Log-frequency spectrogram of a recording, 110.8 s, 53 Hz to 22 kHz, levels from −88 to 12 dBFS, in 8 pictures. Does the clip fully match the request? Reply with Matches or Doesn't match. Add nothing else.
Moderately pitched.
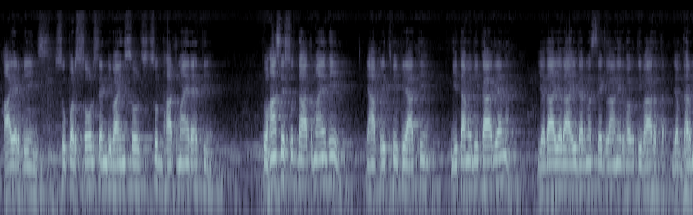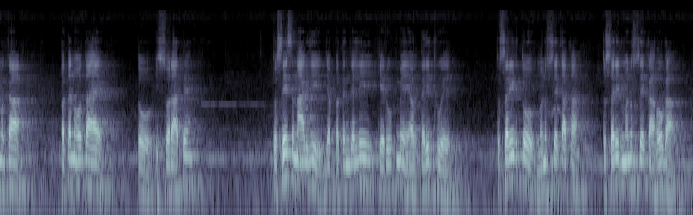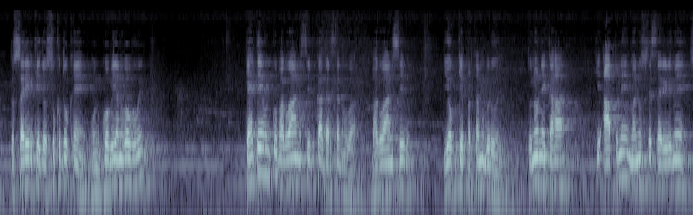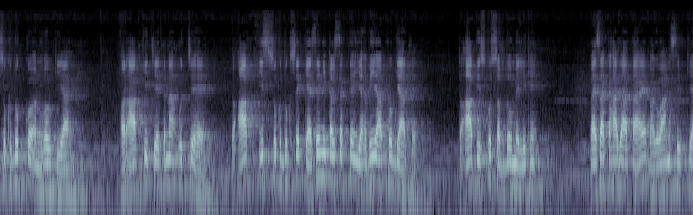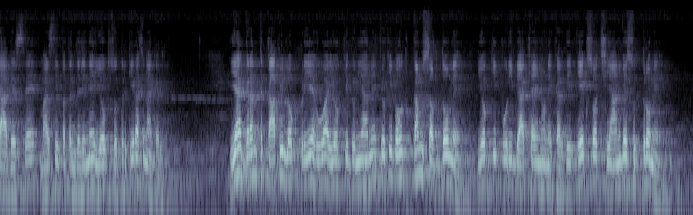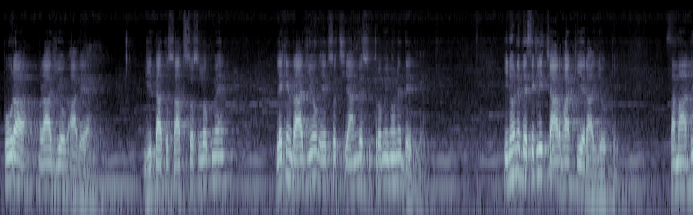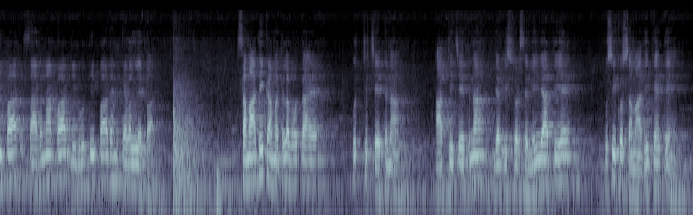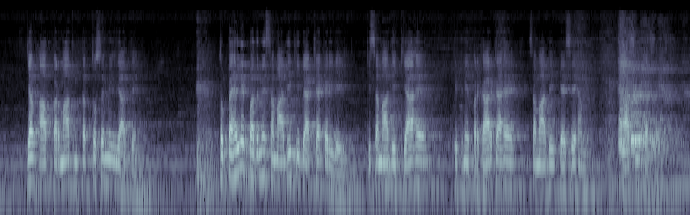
Doesn't match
